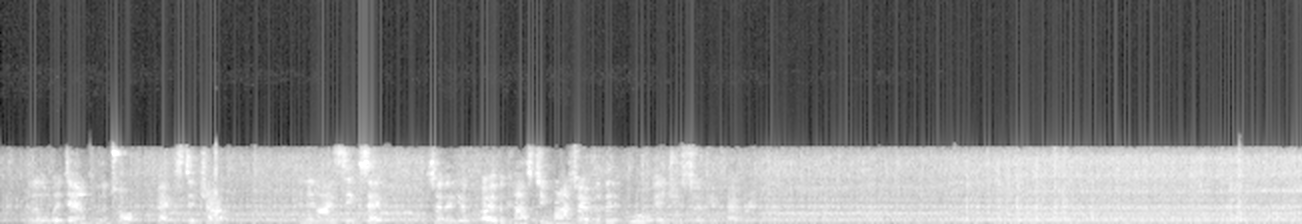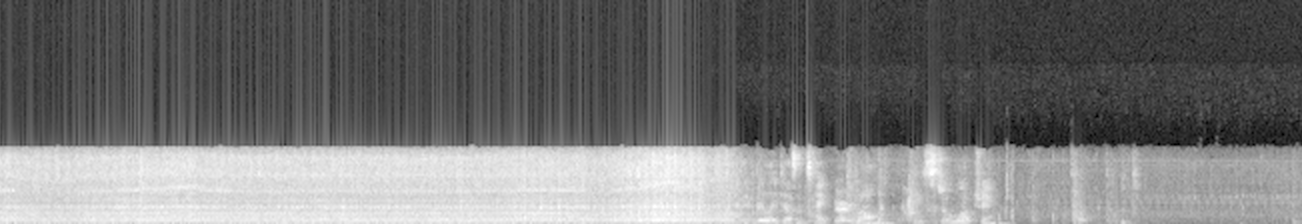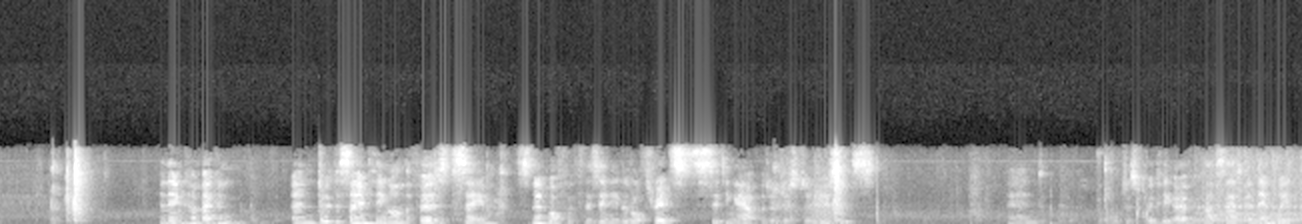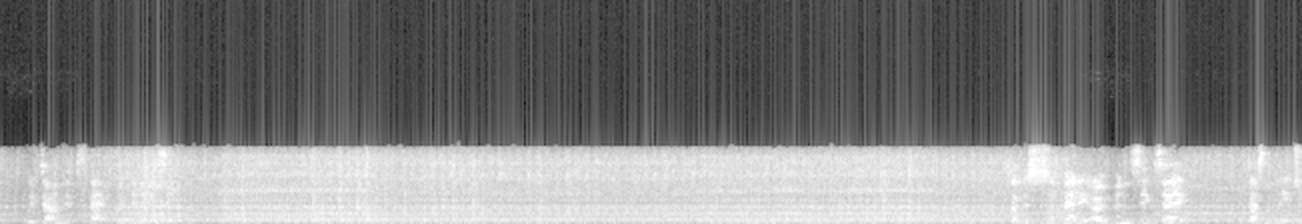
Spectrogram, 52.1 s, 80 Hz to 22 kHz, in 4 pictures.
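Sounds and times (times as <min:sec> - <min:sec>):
sewing machine running: 0:00.0 - 0:20.6, 0:37.9 - 0:52.0.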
